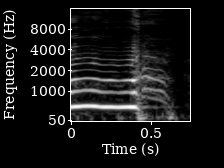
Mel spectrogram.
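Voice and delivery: sudden high, loud imitated whoop. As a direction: let out a wild, high whoop. Retelling wife's sudden outburst.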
